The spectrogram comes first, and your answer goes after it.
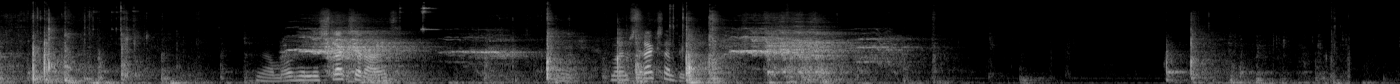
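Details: Friesian horses reunited in a meadow as Reintje and Minze Teije return to the herd; two long whinnies with quavering, wavering pitch that falls away, then near silence and a few knocks, speech faintly present.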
